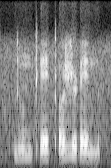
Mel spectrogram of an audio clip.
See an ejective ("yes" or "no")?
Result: yes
